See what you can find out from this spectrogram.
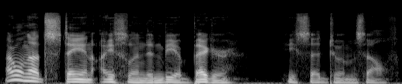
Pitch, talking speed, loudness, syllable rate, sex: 100 Hz, 210 wpm, -18 LUFS, 5.2 syllables/s, male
